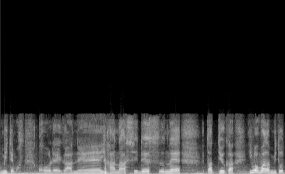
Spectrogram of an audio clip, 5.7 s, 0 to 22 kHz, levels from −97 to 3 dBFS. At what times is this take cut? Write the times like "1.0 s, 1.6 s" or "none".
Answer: 2.1 s, 4.0 s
